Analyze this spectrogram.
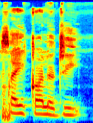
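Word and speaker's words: psychology: For example இந்த word PSல start ஆகிருக்கு, ஆனால் இதை நம்ம எப்படி ப்ரொனவுன்ஸ் பண்ணணும்னா சைக்காலஜி. பி சவுண்ட் வந்து வராது.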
